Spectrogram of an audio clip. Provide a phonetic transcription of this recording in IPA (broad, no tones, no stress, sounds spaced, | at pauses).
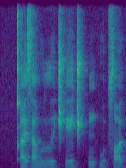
qʼ ɛ s a w u lː ɯ t͡ʃʼ e t͡ʃʼ o̰ ŋ ḭ w ṵ sˤ ɯ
